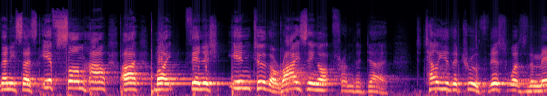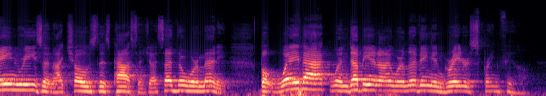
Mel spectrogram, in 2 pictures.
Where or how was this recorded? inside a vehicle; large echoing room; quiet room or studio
large echoing room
